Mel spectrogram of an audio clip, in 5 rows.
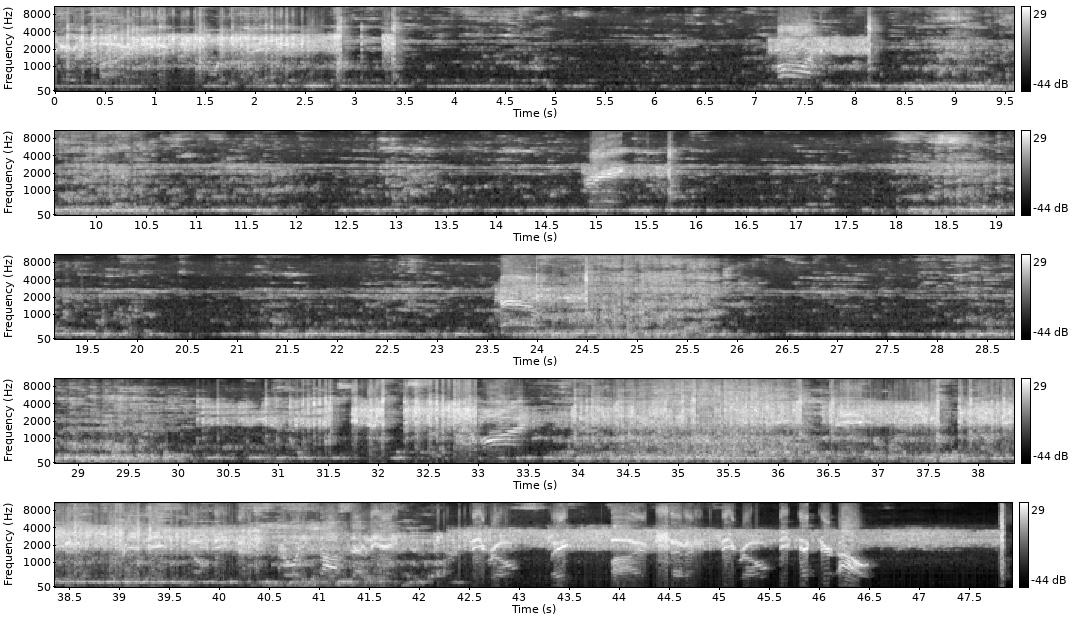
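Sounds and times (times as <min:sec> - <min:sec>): train rolling rumble: 0:08.2 - 0:13.2, 0:21.2 - 0:27.0, 0:27.9 - 0:42.3.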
